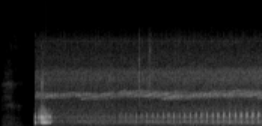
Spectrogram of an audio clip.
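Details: A northern leopard frog, which often sings underwater, gives a rattling, snore-like series of rapid pulses, like a lion then laughing, over a high spring peeper chorus.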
